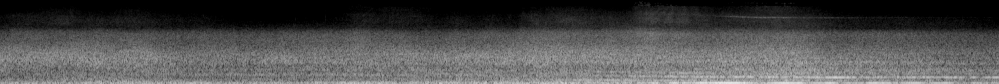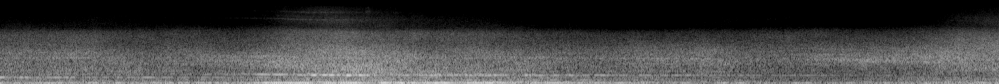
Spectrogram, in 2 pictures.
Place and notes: soundmap nrw: social ambiences/ listen to the people in & outdoor topographic field recordings
25 June 2009, 15:30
